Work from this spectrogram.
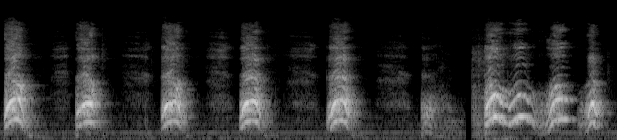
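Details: Poodle giving a steady run of high, clipped barks roughly every half second, ending in a faster cluster of three or four yaps; quiet background.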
